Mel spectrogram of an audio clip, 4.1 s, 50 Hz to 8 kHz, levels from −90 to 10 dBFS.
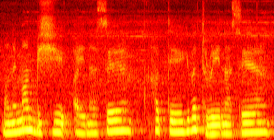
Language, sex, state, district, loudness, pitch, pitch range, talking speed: Nagamese, female, Nagaland, Kohima, -13 LUFS, 165 Hz, 155-185 Hz, 175 wpm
